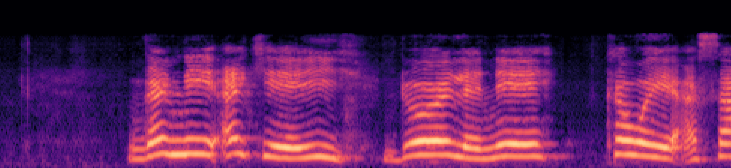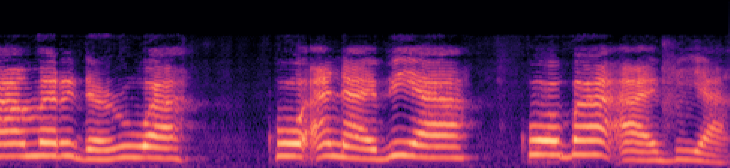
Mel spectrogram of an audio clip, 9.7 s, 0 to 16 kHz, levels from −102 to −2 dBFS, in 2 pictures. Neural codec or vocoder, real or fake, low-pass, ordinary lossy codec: codec, 16 kHz, 8 kbps, FreqCodec, smaller model; fake; 7.2 kHz; none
